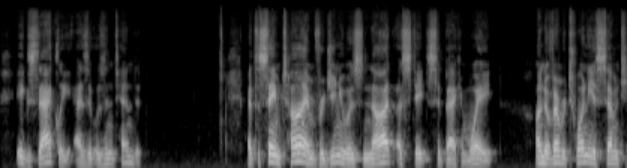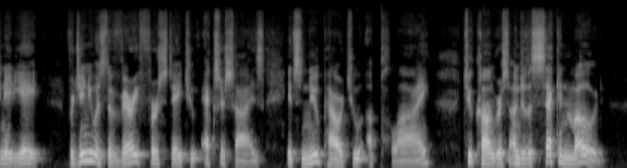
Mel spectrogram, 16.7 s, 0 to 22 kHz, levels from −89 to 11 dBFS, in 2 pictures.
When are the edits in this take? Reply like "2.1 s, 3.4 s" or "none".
3.2 s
